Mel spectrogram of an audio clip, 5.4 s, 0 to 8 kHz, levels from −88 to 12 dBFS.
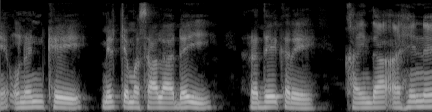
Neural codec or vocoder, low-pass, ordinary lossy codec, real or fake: none; 7.2 kHz; MP3, 64 kbps; real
